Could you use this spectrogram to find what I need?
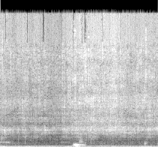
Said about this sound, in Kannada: ಫ್ರೈ ಆಗ್ತಾ ಇದೆ ನೋಡಿ, ಎಷ್ಟು ನೀಟಾಗಿ ಫ್ರೈ ಆಗಿದೆ ನೋಡಿ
